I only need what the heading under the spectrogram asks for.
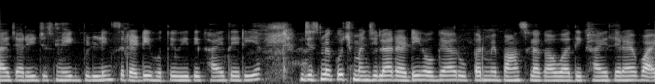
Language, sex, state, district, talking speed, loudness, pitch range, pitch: Hindi, female, Bihar, West Champaran, 245 wpm, -15 LUFS, 190-205 Hz, 195 Hz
